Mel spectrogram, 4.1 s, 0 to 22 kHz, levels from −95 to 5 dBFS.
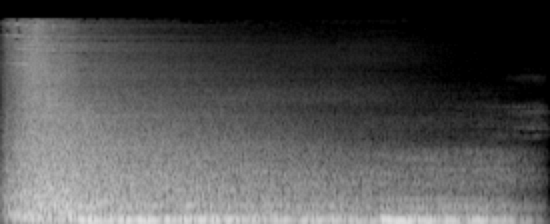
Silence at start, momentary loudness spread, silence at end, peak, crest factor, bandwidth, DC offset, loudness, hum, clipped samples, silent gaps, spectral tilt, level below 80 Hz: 0 s; 12 LU; 0.15 s; -4 dBFS; 14 dB; 16 kHz; under 0.1%; -20 LUFS; none; under 0.1%; none; -5.5 dB/octave; -18 dBFS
